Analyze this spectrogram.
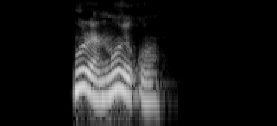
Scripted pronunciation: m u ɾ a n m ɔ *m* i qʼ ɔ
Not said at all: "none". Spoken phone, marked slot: none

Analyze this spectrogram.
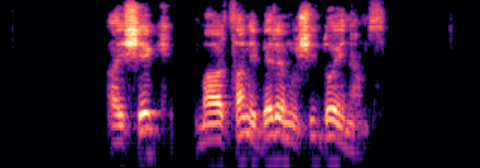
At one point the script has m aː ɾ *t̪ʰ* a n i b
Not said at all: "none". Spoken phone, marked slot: t̪ʰ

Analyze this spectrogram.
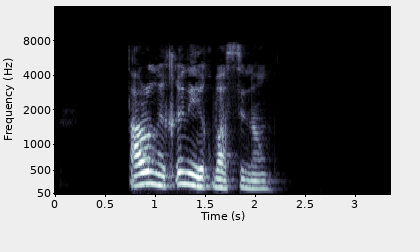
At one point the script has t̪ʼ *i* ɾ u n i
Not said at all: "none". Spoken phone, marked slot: a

